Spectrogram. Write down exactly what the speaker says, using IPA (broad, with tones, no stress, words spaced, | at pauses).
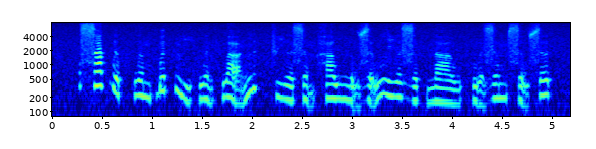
sa˦˥k̚lə˨˩p̚hwə˨˩m ɓə˦˥t̚ŋi˧˩hwə̰˧˨n hwa̰ː˧˨ŋɨ˦˥k̚fi˨˩ə̯ sə̰˧˨mha˧wŋə̰˧˨wzə̰˧˥w li˧ə̯zə˨˩p̚naː˨˩w hṵ˧˨ə̯zə˧m sə̰˧˨wsə˦˥t̚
